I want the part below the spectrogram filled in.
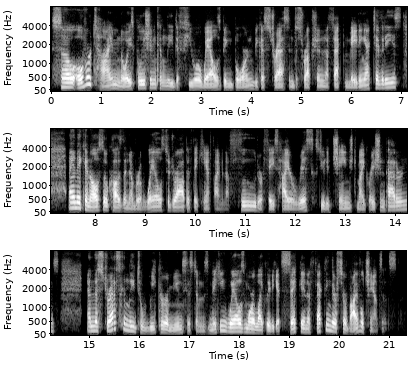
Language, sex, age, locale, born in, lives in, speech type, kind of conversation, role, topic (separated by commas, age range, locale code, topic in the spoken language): English, male, 45-49, en-US, United States, United States, read, expert-assistant, expert, How do whales communicate with each other?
